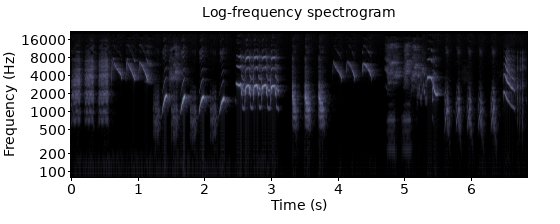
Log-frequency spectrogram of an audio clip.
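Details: Nias hill myna singing to provoke rivals into joining in: harsh chatter, downslurred high whistles, a trilled rattling phrase, nasal buzzes and a closing run of short falling notes.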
